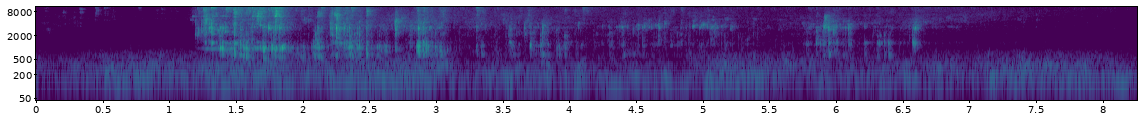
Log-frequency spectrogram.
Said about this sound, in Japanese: 私、炭酸を注ぐ音、好き。シュワシュワって音と、氷がパキパキってする音を聞くと、なんか気持ちよくなる。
